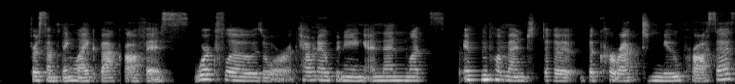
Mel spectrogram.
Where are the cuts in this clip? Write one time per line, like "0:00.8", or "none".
0:01.9
0:04.6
